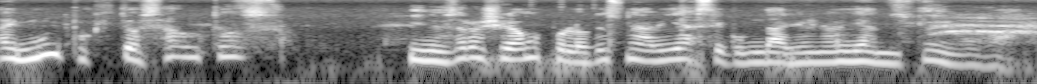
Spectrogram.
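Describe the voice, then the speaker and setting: The speech comes at a fairly quick pace. Its volume stays quiet. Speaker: travel vlogger. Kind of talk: casual travel vlog talk. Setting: outdoors. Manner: speaking quietly in village.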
